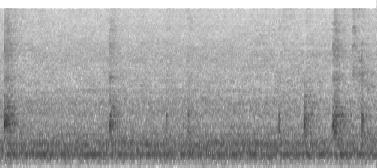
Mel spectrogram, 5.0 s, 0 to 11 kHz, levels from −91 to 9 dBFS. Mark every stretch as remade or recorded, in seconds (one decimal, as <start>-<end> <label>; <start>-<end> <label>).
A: 0.0-0.4 remade; 0.4-3.4 recorded; 3.4-5.0 remade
